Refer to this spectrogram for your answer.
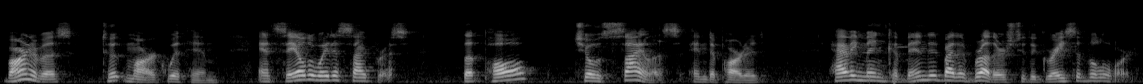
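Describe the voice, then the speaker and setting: A man reading the Bible aloud as measured narration, with deliberate, emphatic phrasing. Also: fairly high pitch, very animated. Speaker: Bible reader. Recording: dull, lo-fi recording.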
